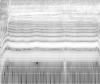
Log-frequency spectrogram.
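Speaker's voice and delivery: high, sustained motor drone; imitated dustbuster whine. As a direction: hold a high vacuum-cleaner whine. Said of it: "you just hear".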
